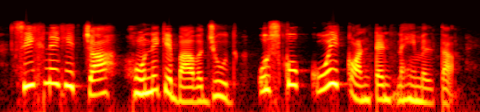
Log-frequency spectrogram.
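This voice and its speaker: A woman's voice with very wide pitch swings, in a dry, close sound with no echo against a quiet background. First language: English (more comfortable than Hindi) (speaking Hindi). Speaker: YouTube tutorial creator, digital marketing specialist. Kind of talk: podcast monologue. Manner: formal, structured explanation.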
